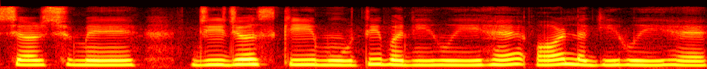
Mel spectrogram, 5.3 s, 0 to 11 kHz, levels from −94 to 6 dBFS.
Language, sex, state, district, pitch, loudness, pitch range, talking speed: Hindi, female, Jharkhand, Ranchi, 215 Hz, -15 LUFS, 210-230 Hz, 135 wpm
